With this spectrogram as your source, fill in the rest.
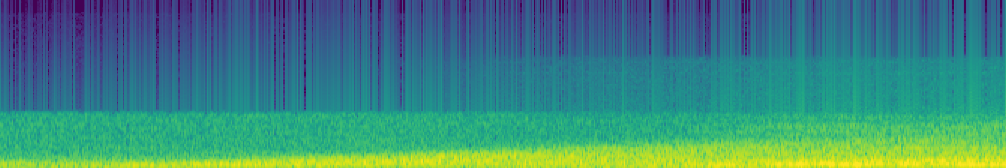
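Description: A deep, muffled underwater rumble grows louder as a huge whale glides past.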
